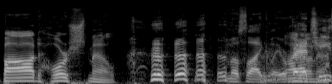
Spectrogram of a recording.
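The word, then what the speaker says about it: Bad Hersfeld: tell hold on this this town name is bad herfeld it's actually pronounced bod hor smell most likely or bad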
